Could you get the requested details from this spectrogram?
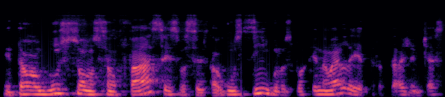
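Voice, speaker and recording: Husky-voiced man teaching on a call. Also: medium pitch, animated, brisk, darkish tone. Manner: patient, explains step by step and has students repeat. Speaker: French teacher. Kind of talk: online class teaching.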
